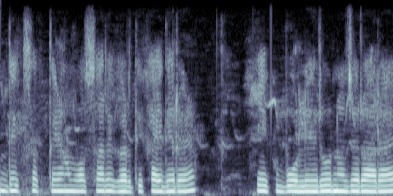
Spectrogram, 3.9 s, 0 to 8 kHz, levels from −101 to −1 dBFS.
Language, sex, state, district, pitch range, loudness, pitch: Hindi, female, Jharkhand, Sahebganj, 220-230 Hz, -14 LUFS, 225 Hz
